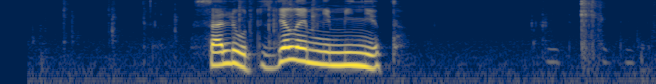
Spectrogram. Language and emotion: Russian, neutral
